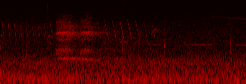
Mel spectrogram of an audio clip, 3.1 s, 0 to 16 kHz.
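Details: A distant Common pheasant (Phasianus colchicus) at Ljubljana Marsh (Črna pot), Slovenia, 13 April 2024, gives a brief, harsh, hoarse call with a rapid whirring rattle around it, over a low background rumble.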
